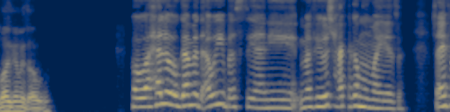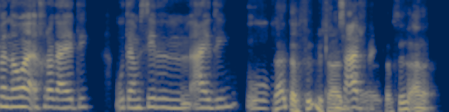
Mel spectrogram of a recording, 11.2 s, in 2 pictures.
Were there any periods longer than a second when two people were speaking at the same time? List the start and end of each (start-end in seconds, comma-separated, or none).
9.1-10.3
